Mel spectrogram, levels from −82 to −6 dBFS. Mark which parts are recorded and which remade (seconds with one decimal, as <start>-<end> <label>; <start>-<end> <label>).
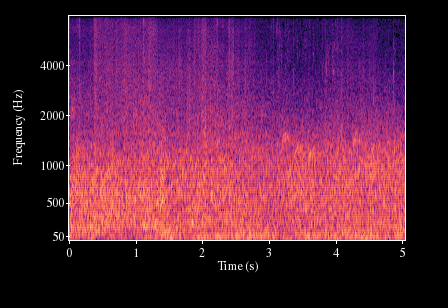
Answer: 0.0-3.1 remade; 3.1-4.0 recorded; 4.0-4.6 remade; 4.6-5.1 recorded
